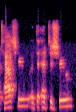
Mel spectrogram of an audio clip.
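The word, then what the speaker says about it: Attaochu: Atashu?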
